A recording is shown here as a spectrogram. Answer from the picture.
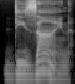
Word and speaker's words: design: And design is pronounced design, with that g totally silent again.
